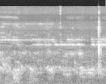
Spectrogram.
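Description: Indistinct voices over a live stage sound system, with a thin steady high-pitched tone coming in about halfway through and a sharp click at the very end.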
